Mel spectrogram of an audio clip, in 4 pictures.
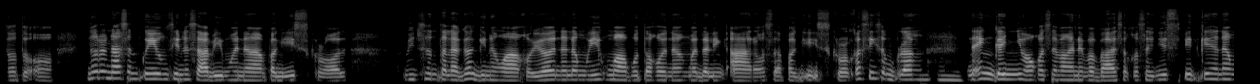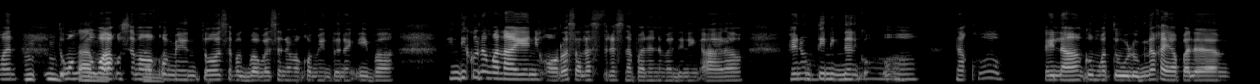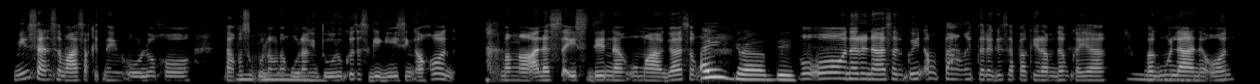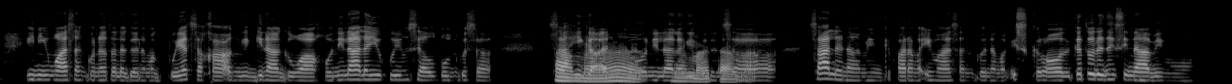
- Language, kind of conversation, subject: Filipino, unstructured, Paano mo ipaliliwanag ang kahalagahan ng pagtulog sa ating kalusugan?
- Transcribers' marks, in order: other background noise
